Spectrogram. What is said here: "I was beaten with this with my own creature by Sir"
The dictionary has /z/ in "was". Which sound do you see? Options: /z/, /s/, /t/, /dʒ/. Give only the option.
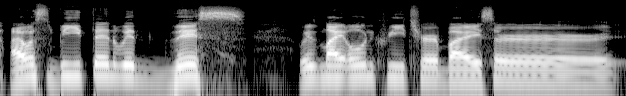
/s/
